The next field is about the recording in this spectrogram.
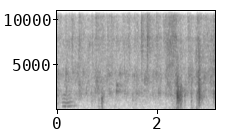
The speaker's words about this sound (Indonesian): ya Allah, backsoundnya ini ya. Backsoundnya masak.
